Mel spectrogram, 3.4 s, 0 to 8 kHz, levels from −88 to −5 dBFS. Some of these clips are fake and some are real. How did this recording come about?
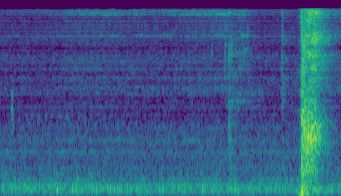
fake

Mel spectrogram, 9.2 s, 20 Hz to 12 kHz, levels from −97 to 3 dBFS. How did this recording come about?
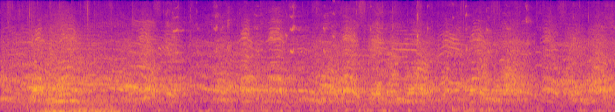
real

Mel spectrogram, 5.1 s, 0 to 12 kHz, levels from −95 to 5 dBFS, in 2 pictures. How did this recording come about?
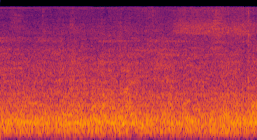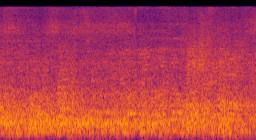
real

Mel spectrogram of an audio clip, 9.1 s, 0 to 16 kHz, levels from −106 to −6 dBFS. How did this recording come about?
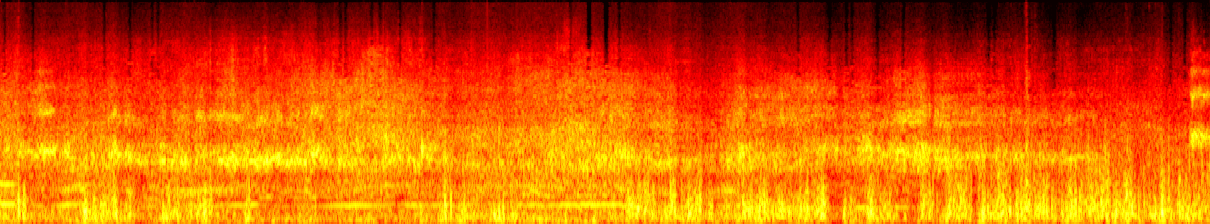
fake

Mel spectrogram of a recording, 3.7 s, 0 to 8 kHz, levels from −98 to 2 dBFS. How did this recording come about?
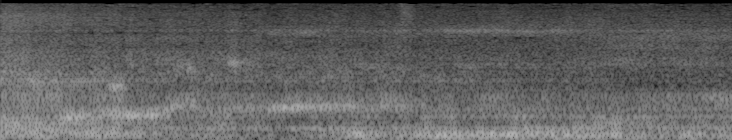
fake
